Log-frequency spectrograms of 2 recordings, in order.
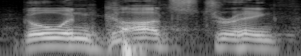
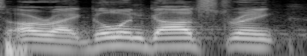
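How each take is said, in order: First: Each word of "Go in God's strength" drawn out slowly; slow, deliberate. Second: Said in the usual way. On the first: Shown as a demonstration. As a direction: lay "Go in God's strength" down slowly and firmly as a charge.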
